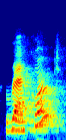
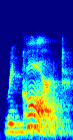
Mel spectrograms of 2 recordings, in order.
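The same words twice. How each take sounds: First: The stress is on the first syllable. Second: The stress is on the second syllable. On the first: It is used as a noun. "a primeira coluna ali é o substantivo" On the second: It is used as a verb. "a segunda é o verbo"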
